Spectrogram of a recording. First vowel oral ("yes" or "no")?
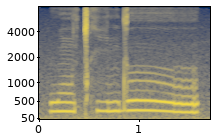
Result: no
